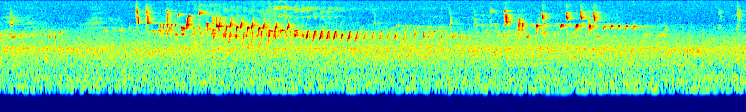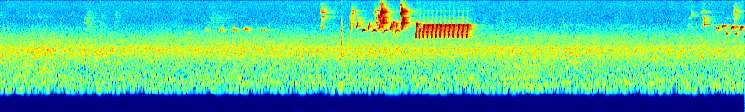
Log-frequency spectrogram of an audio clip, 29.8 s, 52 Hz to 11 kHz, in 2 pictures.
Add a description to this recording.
This is a field recording from the natural burial section of Fremantle Cemetary, next to where Dr. Anna Alderson was buried. She was a good friend, and a education mentor for several years and she has been missed since 5th June, 2016. The site now has 2 new native trees planted upon it, and is surrounded by beautiful native gardens. As Annas ex-gardener, I know she would loved this area for her burial site. I only wish my audio recording was as interesting as she was in life! Shot on a Zoom H2N with ATH-MX40 headphones. MS Mode +5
